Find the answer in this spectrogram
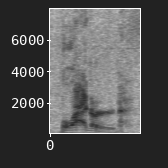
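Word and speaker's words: Blackguard: Black Guard Assassins, or as the uh the rest of the NPCs in the game call it, Blackard. That's how they pronounce it.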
